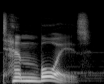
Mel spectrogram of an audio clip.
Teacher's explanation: The phrase 10 boys might sound like 10 boys because the N sound changes to a M sound to get ready for the B in boys. It's more efficient for the lips.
